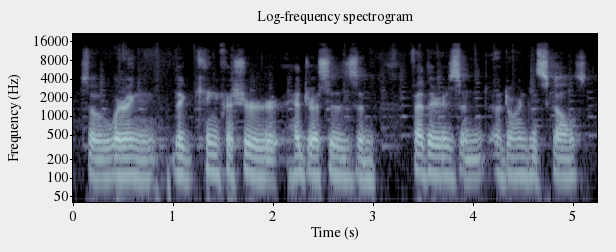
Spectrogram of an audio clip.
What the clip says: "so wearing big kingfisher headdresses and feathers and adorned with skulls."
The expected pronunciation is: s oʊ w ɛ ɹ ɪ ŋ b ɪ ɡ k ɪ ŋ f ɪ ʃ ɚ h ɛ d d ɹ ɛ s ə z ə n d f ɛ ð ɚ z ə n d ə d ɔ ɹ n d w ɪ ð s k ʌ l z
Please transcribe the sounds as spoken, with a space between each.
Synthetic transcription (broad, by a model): s oʊ w ɛ ɹ ɪ ŋ b ɪ ɡ k ɪ ŋ f ɪ ʃ ɚ h ɛ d d ɹ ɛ s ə z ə n f ɛ ð ɚ z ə n ə d ɔ ɹ n d w ɪ ð s k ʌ l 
